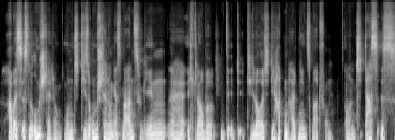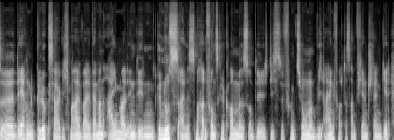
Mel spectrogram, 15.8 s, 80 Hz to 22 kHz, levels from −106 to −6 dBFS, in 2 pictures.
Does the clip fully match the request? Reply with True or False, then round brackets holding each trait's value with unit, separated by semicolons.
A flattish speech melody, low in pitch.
False (3.2 semitones; 100 Hz)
